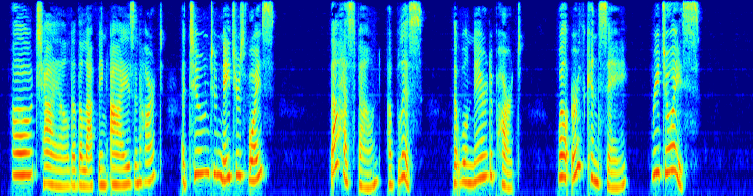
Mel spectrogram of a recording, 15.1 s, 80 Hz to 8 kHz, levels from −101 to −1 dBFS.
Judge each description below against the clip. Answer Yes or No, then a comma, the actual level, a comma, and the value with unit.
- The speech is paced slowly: Yes, slow, 105 wpm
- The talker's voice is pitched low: No, high, 240 Hz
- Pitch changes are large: Yes, wide, 7.7 semitones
